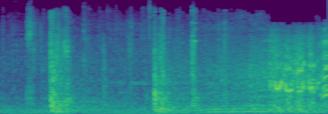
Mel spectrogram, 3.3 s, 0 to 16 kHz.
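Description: Car doors are slammed shut on a vehicle in a 1985 film scene, two solid thumps about a second apart with engine rumble and some rustling around them.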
